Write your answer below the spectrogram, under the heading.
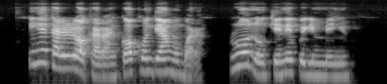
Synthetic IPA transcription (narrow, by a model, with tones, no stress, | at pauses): i˦ɦe˦ka˨ɾɪ˦ɾɪ˦ɔ˨ka˨ɾa˨ŋ̩˨kɔ˦kʊ˦n̩˦dɪ˦a˦ɦʊ˨ɡ͡ba̰˨ɾa̰˨ | ɾu˦o˦no˨ke˨ne˦kʷe˦ɡɪ˦m̩˦me˦ɲu˦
